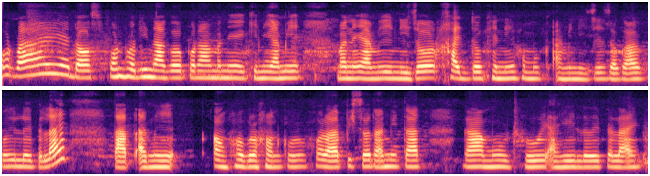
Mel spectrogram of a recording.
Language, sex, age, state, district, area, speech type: Assamese, female, 60+, Assam, Udalguri, rural, spontaneous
